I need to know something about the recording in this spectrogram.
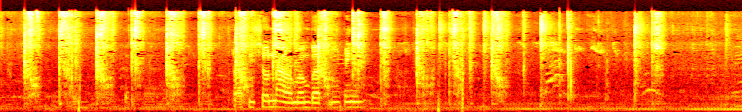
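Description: A metal spatula scrapes and clatters in an iron pan.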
